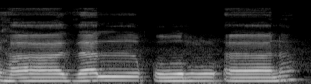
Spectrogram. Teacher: یہ الف بھی، یہ دونوں حذف ہو جائیں گے، یعنی پھر ذال کو ڈائریکٹ لام کے ساتھ ملائیں گے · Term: ملا کے پڑھیں گے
